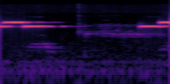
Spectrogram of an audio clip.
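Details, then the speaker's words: Glucose monitor alarm signalling blood sugar too high or too low; owner suspects low sugar: high electronic tones, steady beep, pause, then beep again. "And when you cause uh, PTSD, that's my alarm, people, that goes off telling me that my either my blood sugars are too high or they're too low."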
